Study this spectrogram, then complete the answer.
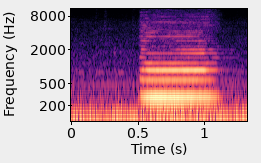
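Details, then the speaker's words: Class B truck at idle during an in-cab pre-trip inspection, voltmeter 13.9: one clean half-second loud horn blast over a low idle rumble; air horn working normally. "I'm going to blow my horns,"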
